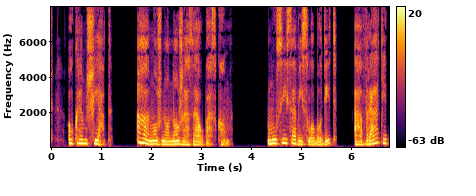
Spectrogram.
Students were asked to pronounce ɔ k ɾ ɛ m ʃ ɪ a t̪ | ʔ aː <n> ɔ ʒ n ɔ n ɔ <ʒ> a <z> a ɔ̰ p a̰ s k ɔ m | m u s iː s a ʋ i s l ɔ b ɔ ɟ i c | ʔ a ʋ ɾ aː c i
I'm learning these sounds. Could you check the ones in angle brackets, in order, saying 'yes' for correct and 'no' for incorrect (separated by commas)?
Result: no, yes, yes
